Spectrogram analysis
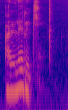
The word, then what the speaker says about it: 알레르기: allergy. And I'm going to erase this because it's not a question, it's a statement. allergy 있어요. allergy. It's actually allergy. Allergy, that's the Korean pronunciation.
